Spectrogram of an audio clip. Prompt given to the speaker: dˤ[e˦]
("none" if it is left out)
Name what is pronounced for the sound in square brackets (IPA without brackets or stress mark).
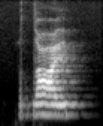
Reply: e˦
